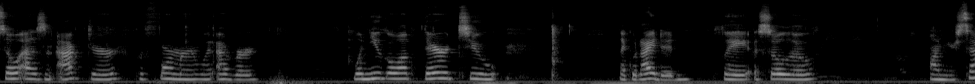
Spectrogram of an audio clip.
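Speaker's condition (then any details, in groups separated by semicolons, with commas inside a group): No condition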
